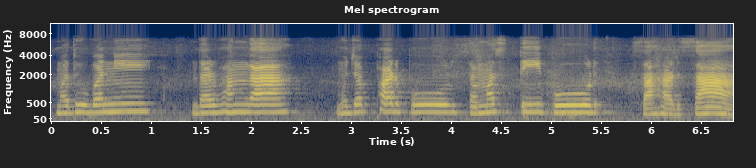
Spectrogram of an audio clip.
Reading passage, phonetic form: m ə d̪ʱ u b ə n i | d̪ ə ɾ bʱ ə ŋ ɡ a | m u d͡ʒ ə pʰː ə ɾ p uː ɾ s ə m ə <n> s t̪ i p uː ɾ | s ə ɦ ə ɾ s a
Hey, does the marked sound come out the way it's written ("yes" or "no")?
no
